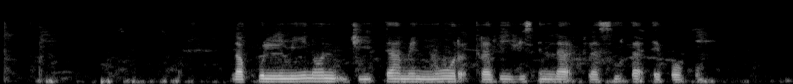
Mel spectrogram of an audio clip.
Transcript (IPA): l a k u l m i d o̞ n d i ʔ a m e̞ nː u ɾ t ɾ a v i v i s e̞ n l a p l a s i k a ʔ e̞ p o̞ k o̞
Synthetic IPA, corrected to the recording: l a k u l m i n o̞ n d͡ʒ i t a m e̞ nː u ɾ t ɾ a v i v i s e̞ n l a k l a s i k a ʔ e̞ p o̞ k o̞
